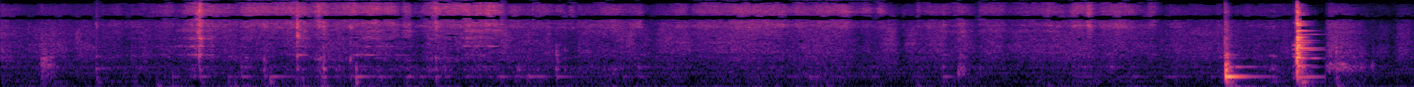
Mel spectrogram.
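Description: A cloth rubs and wipes inside a metal pot.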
